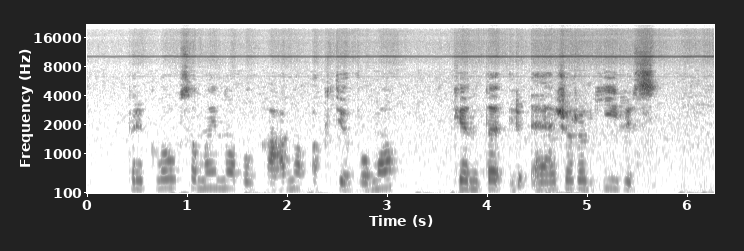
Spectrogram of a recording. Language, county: Lithuanian, Vilnius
